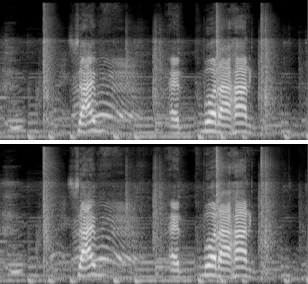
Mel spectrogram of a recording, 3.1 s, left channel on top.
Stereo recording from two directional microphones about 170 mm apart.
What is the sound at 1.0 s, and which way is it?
Music, 35° left (ahead or behind).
